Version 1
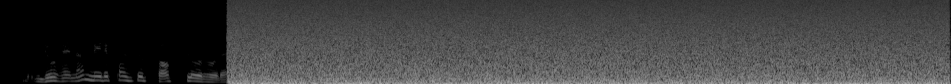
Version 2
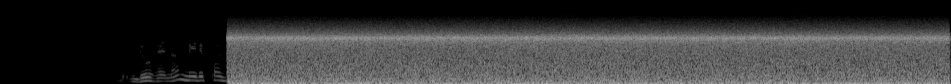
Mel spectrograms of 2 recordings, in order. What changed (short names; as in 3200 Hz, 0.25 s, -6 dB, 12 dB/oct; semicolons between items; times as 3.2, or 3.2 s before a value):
speech: entry +0.95 s; master: add synth low-pass 3400 Hz, resonance Q 7.3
